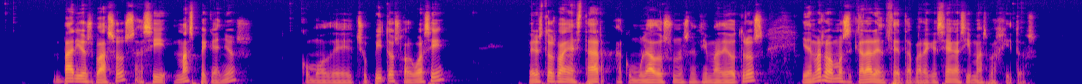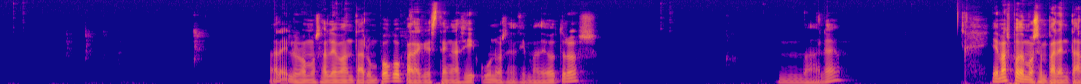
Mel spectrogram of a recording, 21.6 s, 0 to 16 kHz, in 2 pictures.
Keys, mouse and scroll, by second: 0.0 shift+d, 0.6-1.3 scroll up 1, 2.9 click, 4.3 s, 4.8 scroll down 1, 5.1 scroll up 1, 5.7 scroll down 1, 5.9-6.6 scroll up 1, 10.1 click, 10.4 s, 11.6 shift+d, 14.2 click, 14.6 shift+d, 14.8 z, 17.4 click, 17.9 alt+a, 19.0-19.9 scroll down 1, 20.7-21.1 scroll up 1.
